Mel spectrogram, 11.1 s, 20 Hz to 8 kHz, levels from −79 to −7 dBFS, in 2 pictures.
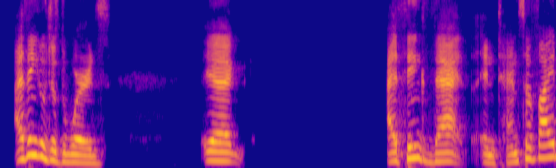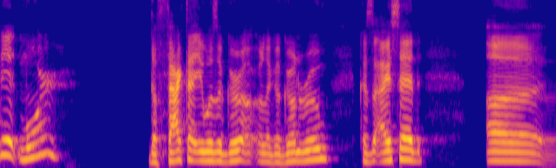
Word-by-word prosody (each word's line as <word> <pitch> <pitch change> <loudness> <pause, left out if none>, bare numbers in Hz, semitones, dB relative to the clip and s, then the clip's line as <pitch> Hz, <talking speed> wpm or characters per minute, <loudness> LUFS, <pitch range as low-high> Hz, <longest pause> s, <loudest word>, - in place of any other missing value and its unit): I - - +2
think 265 -1 +4
it - - 0
was 200 -6 +1
just 165 - -1
the 145 - -3
words. 130 -4 0 0.9
Yeah 160 -2 +4 1.5
I - - +2
think 200 -8 -1
that 155 0 +2
intensified 185 - -1
it 255 -6 +2
more, 240 +7 -3 0.9
the 140 - -2
fact 160 +5 +3
that 175 -3 +2
it 165 - +1
was 160 0 +2
a - - +1
gir 160 +4 +1
or, 150 0 -8
like, 140 -2 -5
a 140 - -3
girl 150 +4 -2
in 160 - 0
the 160 - -2
room. 190 +3 0 0.3
'Cause 150 -3 -7
I 160 +2 +3
said, 175 -1 +2 0.6
uh 160 -2 0
160 Hz, 175 wpm, -22 LUFS, 150-190 Hz, 1.5 s, think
